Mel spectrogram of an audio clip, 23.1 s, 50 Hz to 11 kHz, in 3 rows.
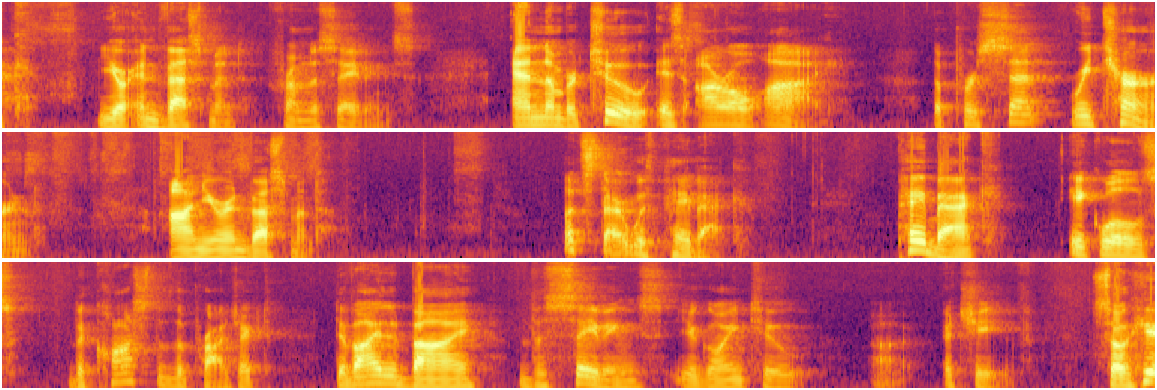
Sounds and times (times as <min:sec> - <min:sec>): Speech: 0:00.0 - 0:02.8, 0:03.4 - 0:10.0, 0:11.4 - 0:12.8, 0:13.6 - 0:23.0.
